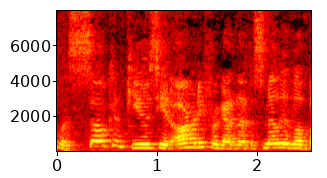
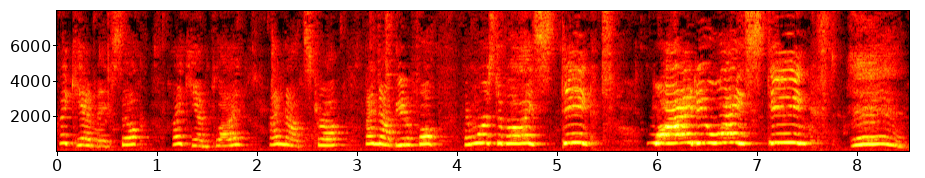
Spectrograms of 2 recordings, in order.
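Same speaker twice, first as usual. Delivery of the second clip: high whiny bug; 8 dB louder than usual. Acted. Bug laments, building.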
